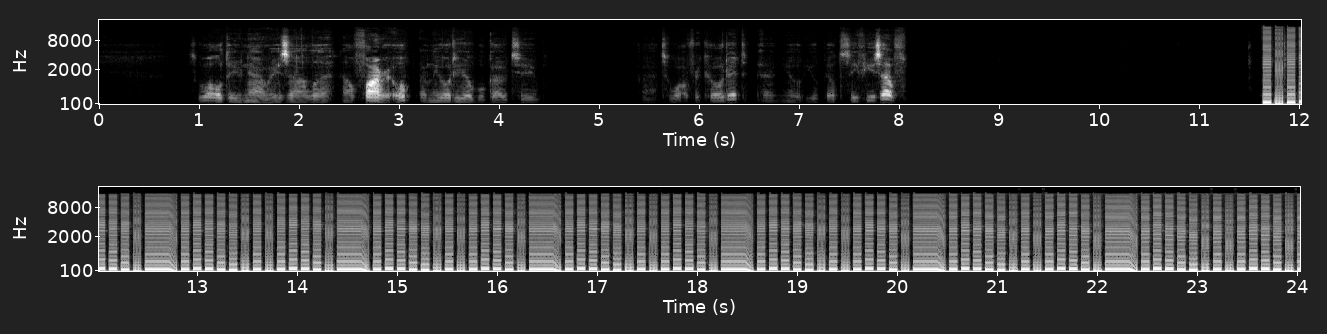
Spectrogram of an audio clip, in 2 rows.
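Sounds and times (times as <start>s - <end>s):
chip synthesizer notes: 11.6s - 24.0s
steady bass note: 11.6s - 24.0s.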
